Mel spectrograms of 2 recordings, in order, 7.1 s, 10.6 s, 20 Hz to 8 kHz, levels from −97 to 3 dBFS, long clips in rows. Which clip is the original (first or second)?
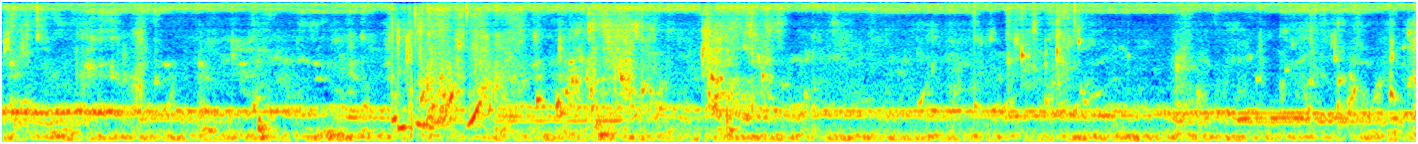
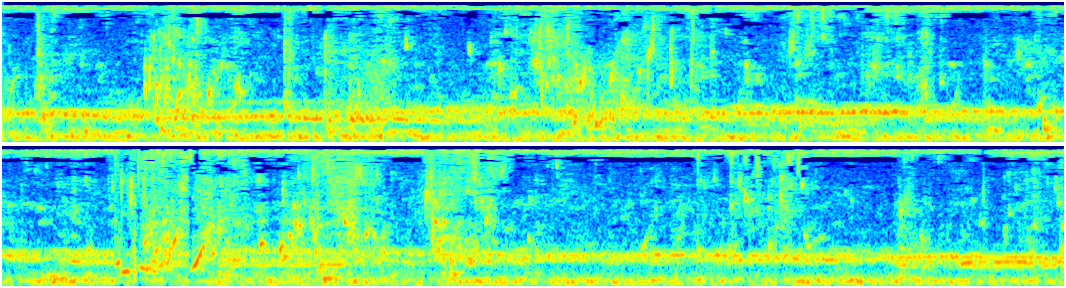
second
